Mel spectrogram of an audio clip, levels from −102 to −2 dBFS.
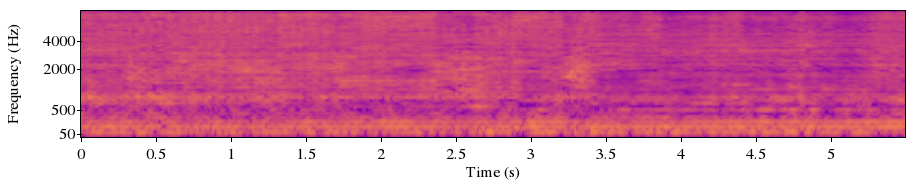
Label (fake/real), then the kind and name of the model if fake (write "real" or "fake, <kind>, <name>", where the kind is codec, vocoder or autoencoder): fake, vocoder, HiFi-GAN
